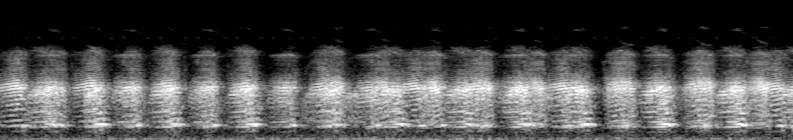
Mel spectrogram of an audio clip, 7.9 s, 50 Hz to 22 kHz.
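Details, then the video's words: Tropical frogs calling during a tropical storm at Driver, Northern Territory, Australia, on 13 December 2013, recorded by a phone left alone. A dense chorus of rasping, pulsing croaks repeats about two to three times a second without pause. "Tropical Storm Frogs Singing"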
